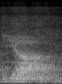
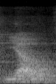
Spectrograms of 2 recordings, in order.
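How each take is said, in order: First: The vowel is a single plain 'a' sound. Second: The vowel glides from 'a' to 'u'. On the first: The speaker calls it wrong. "no se pronuncia ya" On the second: The speaker calls it right. "sino que se pronuncia yau"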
